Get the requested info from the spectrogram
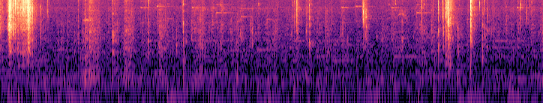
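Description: A bite into a chocolate-covered wafer bar with one loud crisp crunch right at the start, then quiet chewing with a few faint crunches.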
